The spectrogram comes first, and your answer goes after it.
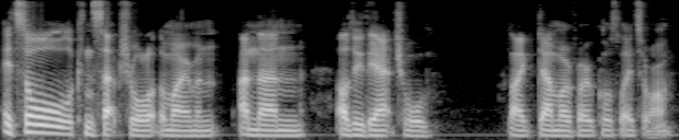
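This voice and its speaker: A man's voice: fairly low pitch, brisk, dry recording. A British man thinking aloud in a rambling, casual way, like a streamer chatting while he works on music. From Britain. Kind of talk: casual chat while making music on a livestream. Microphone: streaming microphone, close.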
